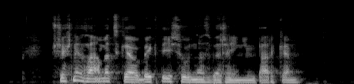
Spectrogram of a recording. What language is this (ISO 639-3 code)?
ces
